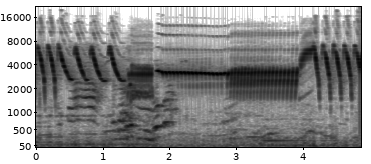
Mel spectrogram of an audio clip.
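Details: Singing canary recorded as a lure for a non-singing canary. Repeated falling whistles, a brief buzz, a steady high note, then a rapid pulsing trill and more looping whistles.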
